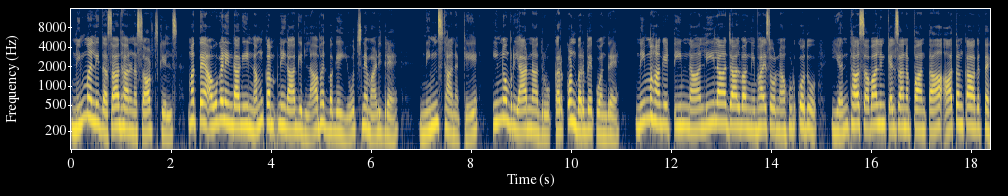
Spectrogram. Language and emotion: Kannada, fearful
